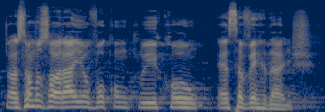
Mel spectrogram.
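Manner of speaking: low, soft, subdued pulpit voice; hushed, measured closing words; solemn sermon closing. Acted. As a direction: bring the congregation down quietly toward prayer. Solemn closing before prayer.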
